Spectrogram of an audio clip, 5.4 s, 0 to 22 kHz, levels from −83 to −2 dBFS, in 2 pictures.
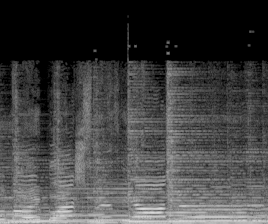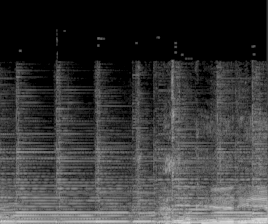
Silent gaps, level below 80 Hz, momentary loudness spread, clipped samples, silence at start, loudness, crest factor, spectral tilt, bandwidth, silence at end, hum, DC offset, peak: none; -56 dBFS; 9 LU; under 0.1%; 0 s; -19 LUFS; 16 dB; -4.5 dB/octave; 18.5 kHz; 0 s; none; under 0.1%; -4 dBFS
